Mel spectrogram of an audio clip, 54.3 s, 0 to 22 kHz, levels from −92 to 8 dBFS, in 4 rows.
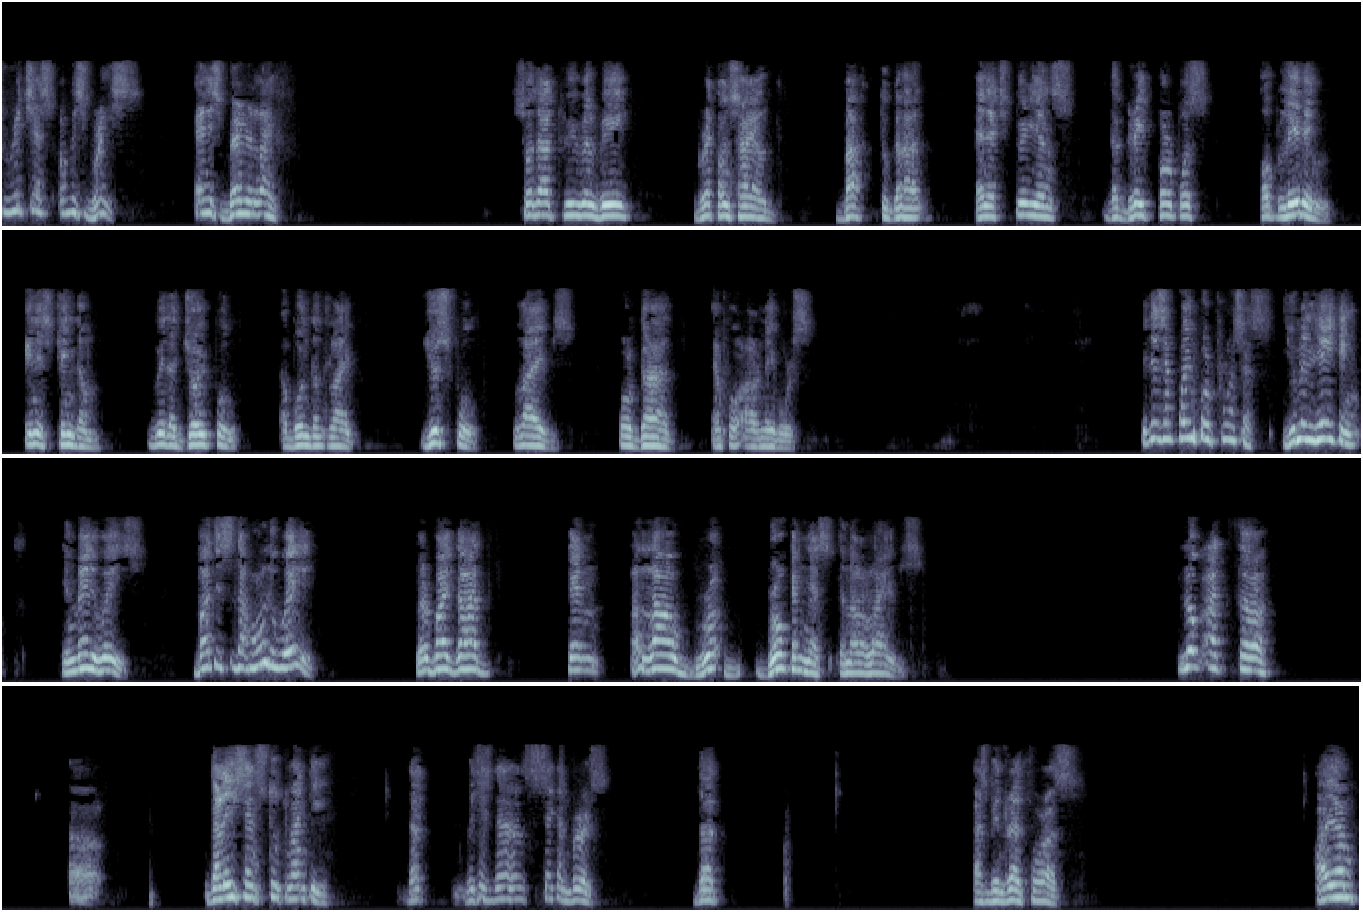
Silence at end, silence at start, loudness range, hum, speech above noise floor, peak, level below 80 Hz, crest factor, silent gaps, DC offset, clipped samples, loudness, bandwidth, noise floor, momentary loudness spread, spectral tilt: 0 s; 0 s; 10 LU; none; over 68 dB; -4 dBFS; -72 dBFS; 20 dB; none; under 0.1%; under 0.1%; -23 LUFS; 7.6 kHz; under -90 dBFS; 16 LU; -6.5 dB/octave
